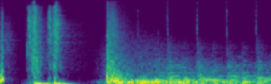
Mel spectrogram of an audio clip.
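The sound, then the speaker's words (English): Musket fire at Lexington as British troops meet the Minutemen militia: two sharp cracks, then a heavy blast, followed by a few scattered lighter shots over a lingering rumble. “shot was fired. Shots were fired.”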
